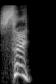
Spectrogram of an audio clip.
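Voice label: Voice attack, Japanese; milla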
